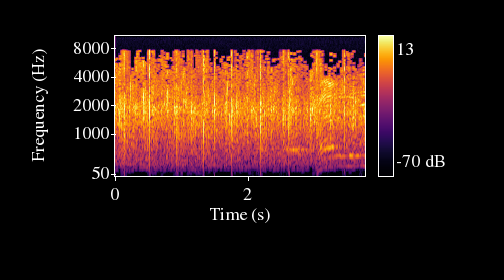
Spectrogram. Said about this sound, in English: Now give him a big hand clap of praise if you love him tonight.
